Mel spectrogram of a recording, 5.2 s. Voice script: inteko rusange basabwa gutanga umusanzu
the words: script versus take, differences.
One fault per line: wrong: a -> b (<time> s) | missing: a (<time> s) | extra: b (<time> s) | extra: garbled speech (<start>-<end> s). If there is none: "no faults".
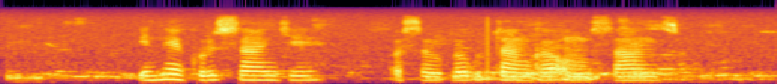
no faults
